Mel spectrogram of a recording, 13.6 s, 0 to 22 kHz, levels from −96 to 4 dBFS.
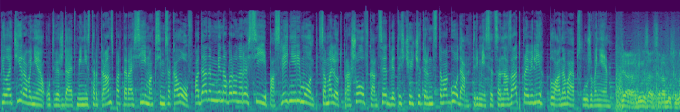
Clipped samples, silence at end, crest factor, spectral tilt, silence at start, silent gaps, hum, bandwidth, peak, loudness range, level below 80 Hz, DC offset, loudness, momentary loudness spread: under 0.1%; 0 s; 12 dB; -4 dB/octave; 0 s; none; none; 16 kHz; -6 dBFS; 1 LU; -46 dBFS; under 0.1%; -18 LUFS; 3 LU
